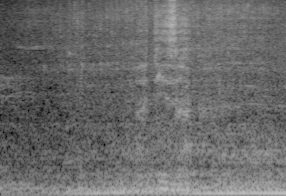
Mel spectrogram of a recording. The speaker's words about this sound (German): Diese Verbrecher sind mit ihrem Wagen abgehauen.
